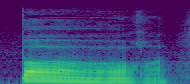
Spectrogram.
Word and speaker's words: porc: même pas nécessaire et la dernière chose c'était port alors souvenez-vous que port on ne prononce pas le ces finales d'accord mais on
